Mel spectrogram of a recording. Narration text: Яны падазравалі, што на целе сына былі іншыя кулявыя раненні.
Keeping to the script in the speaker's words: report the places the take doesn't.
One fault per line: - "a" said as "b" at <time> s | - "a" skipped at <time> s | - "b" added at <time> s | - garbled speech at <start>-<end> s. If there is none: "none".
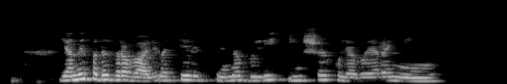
- "што" skipped at 1.6 s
